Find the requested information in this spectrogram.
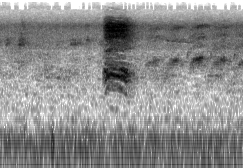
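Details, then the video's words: A house crow in Pakistan gives one harsh, nasal caw lasting about a quarter second, over a steady low background rumble. "House Crow Sounds"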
